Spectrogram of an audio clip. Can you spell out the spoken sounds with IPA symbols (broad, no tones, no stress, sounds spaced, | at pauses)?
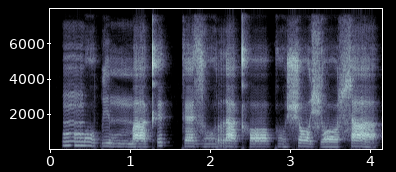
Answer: mː ɔ̤ ɓ i mː a kʼ ɪ kː ɛ z ɔ̤ r a kʰ ɔː k ɔ̤ ʃ ɔ ɕ ɔː ɬ a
